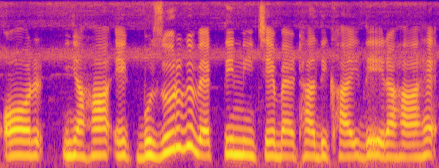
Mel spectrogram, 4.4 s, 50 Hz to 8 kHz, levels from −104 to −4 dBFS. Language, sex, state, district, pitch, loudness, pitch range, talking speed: Hindi, female, Haryana, Charkhi Dadri, 200 Hz, -15 LUFS, 195-210 Hz, 150 wpm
